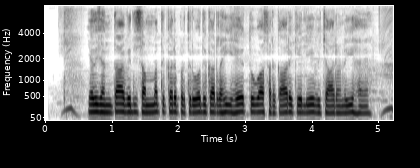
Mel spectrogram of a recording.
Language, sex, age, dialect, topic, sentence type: Hindi, male, 18-24, Awadhi Bundeli, banking, statement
